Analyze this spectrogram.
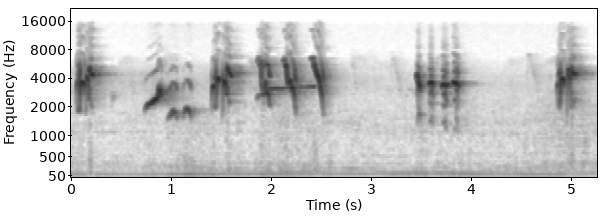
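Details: Oriental magpie-robin song used to provoke others of its kind; bursts of sharp, metallic chips and quick warbled whistles, a rapid rattling phrase, then silence and a final strident note, with a faint low hum behind.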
